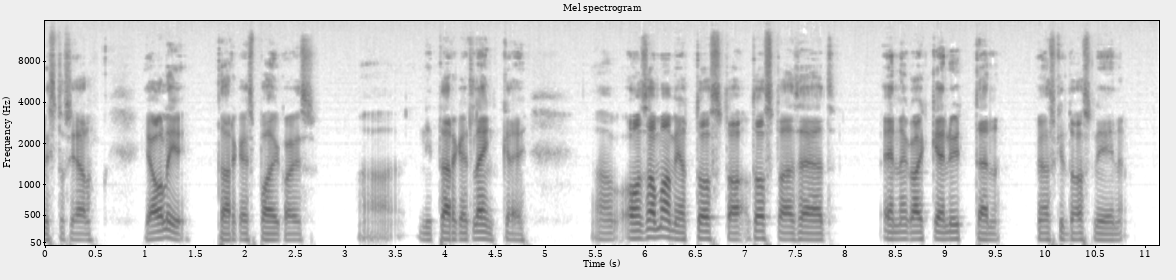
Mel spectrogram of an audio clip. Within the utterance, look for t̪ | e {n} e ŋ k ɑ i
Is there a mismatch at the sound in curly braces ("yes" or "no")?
yes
